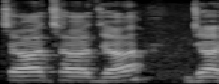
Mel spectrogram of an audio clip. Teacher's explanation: च, छ, ज, ज। इस सभी का उच्चारण तालु से होगा, तालु व्यंजन है या तालव्य व्यंजन इसको हम लोग कहेंगे।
